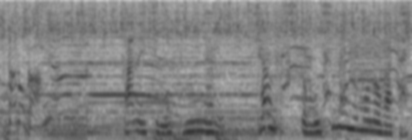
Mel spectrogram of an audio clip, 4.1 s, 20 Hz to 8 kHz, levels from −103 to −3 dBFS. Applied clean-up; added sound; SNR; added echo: none; Rattle; 8 dB; none.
